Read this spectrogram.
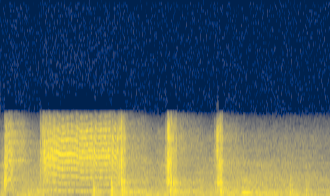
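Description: A cordless drill whirs, driving a screw.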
